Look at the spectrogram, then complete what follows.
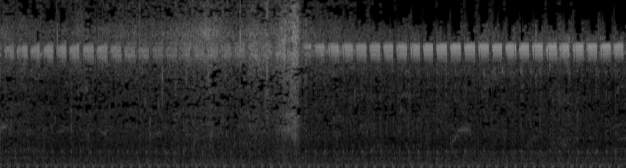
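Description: A small engine running steadily in the background, a fast even low pulse, with a continuous high-pitched whine above it and a brief click about halfway through.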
